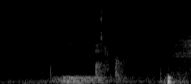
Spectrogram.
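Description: A quiet sip of Zinfandel wine, with soft wet slurping and swallowing sounds, followed by a single sharp knock and a faint hiss. No one speaks.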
